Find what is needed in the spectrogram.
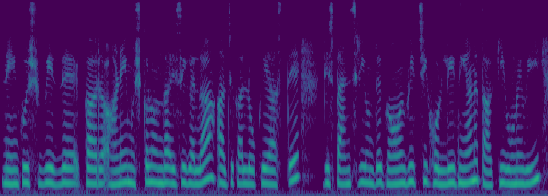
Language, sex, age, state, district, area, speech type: Dogri, female, 18-30, Jammu and Kashmir, Reasi, urban, spontaneous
